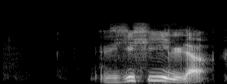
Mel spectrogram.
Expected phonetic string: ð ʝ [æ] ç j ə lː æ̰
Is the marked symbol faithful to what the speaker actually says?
no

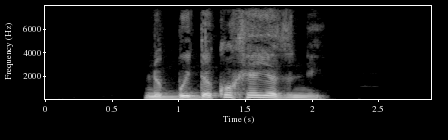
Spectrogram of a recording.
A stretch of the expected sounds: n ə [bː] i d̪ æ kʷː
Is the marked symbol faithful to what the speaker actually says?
yes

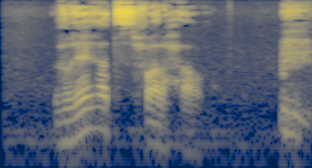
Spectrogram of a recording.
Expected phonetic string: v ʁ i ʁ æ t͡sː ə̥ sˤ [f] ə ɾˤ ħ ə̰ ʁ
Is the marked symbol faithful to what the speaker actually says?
yes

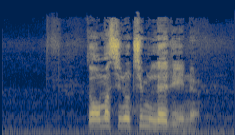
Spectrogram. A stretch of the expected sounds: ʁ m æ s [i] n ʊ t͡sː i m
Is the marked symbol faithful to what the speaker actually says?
yes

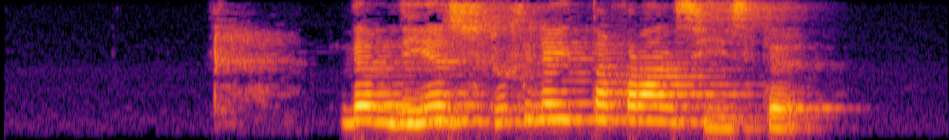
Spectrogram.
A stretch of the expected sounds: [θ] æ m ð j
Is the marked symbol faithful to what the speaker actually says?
no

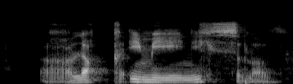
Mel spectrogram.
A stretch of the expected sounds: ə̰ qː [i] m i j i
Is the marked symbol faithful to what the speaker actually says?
yes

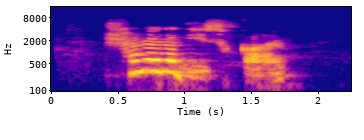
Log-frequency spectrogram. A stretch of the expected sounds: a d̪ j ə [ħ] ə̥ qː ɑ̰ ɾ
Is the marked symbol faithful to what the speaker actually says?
no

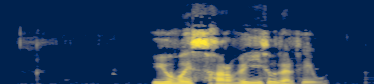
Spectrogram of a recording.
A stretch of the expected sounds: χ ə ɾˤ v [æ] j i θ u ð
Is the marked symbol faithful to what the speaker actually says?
no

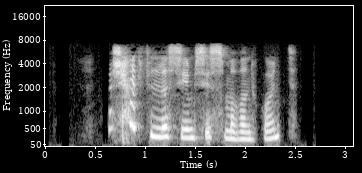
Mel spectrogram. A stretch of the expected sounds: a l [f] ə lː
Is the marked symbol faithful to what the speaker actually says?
yes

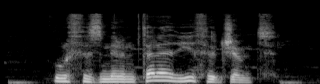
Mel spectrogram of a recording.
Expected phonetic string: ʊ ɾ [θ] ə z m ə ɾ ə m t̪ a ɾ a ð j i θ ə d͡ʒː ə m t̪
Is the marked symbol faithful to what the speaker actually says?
yes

